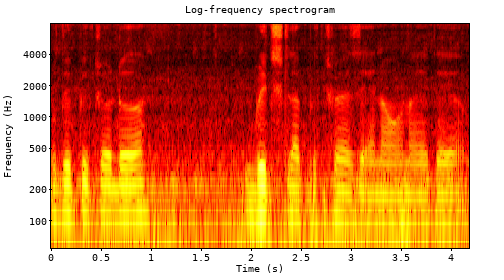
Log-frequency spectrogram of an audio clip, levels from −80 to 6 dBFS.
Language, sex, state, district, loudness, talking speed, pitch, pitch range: Nagamese, male, Nagaland, Dimapur, -21 LUFS, 115 wpm, 100 Hz, 90-110 Hz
